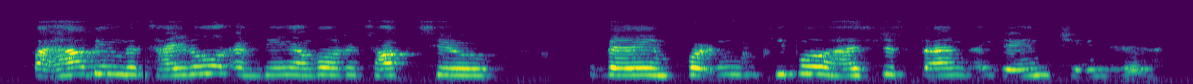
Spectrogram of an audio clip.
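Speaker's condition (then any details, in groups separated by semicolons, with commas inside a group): Cerebral palsy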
